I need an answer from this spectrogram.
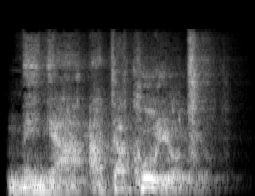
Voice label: dragon under attack, ru; dota2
